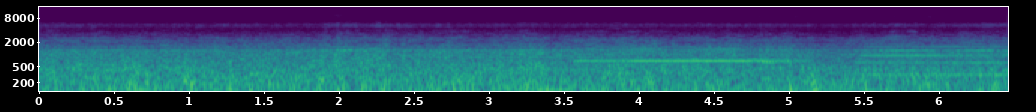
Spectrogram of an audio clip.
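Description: Running noise of a superfast express train travelling at speed: a steady rushing rumble of wheels on rails and air, heard from an open window of the coach. Faint steady tones come in during the last second or so.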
